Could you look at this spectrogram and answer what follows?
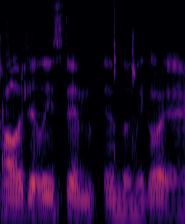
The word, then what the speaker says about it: Nagoya: And it's pronounced Nagoya.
